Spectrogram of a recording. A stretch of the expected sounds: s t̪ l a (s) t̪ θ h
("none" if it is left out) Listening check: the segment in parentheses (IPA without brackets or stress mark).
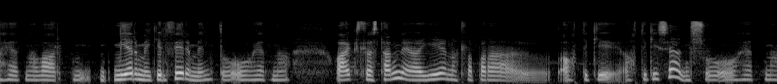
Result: s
